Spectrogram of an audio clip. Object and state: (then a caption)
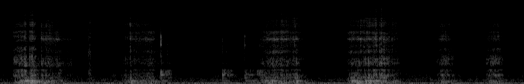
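Fine sand raked in a small tray. A thin white stick, held by fingers with long nails, is dragged and scratched through a shallow layer of fine white sand in a small hexagonal zen garden tray. Repeated soft, raspy scraping strokes swell and fade, with a brighter gritty hiss over a low rumble and short pauses between passes.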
